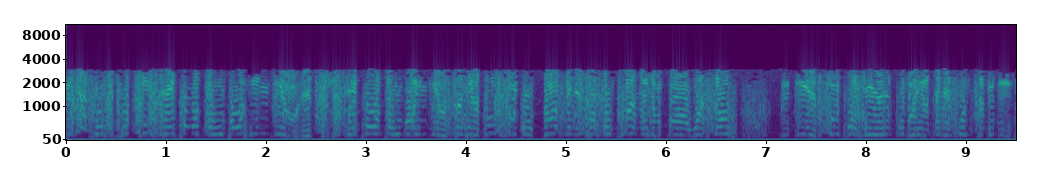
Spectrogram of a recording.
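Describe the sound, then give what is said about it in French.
Narrow-band shortwave radio audio with crowded, overlapping transmissions from other stations, voices piling on one another in a steady, thin, band-limited stream with no quiet gaps. “c'est très difficile, Philippe, si ce pays était au 4 écho, il y a beaucoup de QRM comme d'habitude”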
